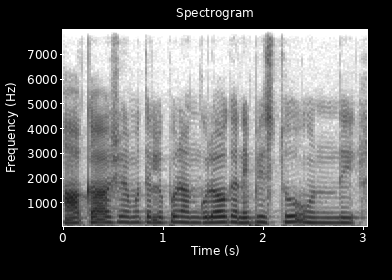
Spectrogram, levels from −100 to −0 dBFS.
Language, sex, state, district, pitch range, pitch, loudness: Telugu, female, Telangana, Hyderabad, 205-225 Hz, 215 Hz, -19 LUFS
